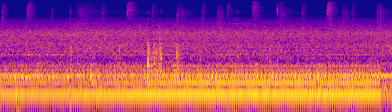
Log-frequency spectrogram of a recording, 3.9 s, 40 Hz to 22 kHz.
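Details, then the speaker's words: 1988 Honda CRX Si with neglected oil changes, first idle while bleeding coolant and still smoking: steady low idle with a raw, slightly rasping exhaust note and faint puffing; exhaust leak from a hole in the muffler. "There's a hole in the muffler."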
